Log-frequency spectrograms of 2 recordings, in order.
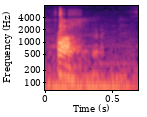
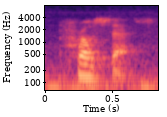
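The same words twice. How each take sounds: First: It is said in an American accent. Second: It is said in a British accent. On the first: "instead of" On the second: "the British style of words, so for example, process"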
